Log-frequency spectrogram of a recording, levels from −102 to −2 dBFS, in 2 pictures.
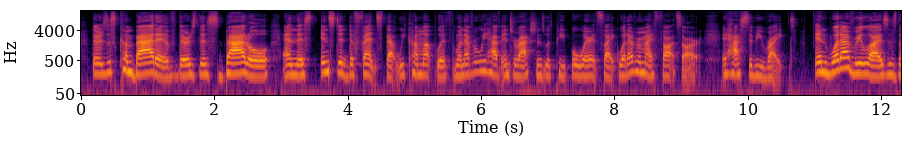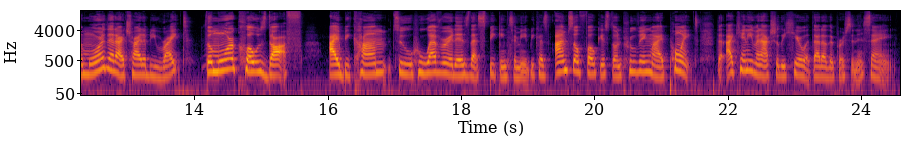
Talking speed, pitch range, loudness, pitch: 195 wpm, 180-220 Hz, -28 LUFS, 195 Hz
